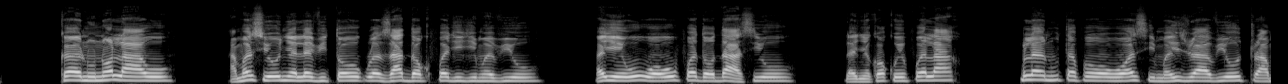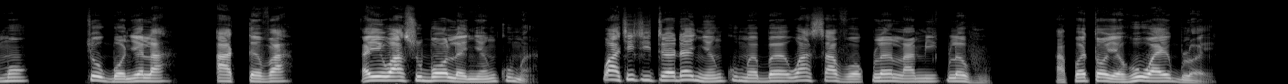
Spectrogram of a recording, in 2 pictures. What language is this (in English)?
Ewe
